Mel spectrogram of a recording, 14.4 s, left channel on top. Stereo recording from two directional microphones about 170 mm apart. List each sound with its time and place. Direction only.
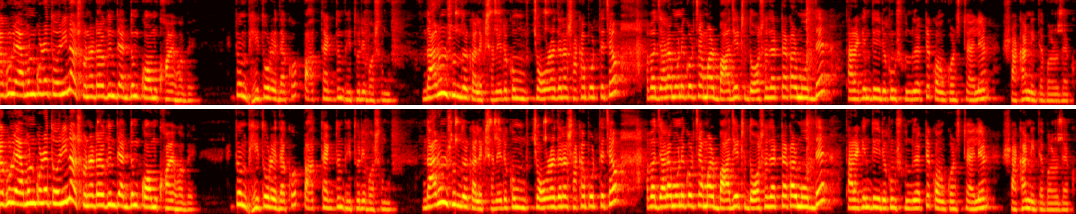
0.0 s speech: 30° right (ahead or behind)
3.2 s a woman's voice: 40° right (ahead or behind); by 14.3 s 25° right (ahead or behind)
